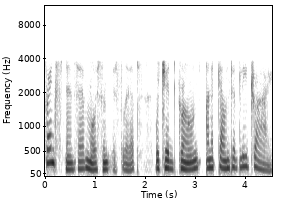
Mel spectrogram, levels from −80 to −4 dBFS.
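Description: From 1.26 to 1.44 s the speech smears and fades, then smears again briefly at 3.84 to 3.90 s. These are lost AMR speech frames, which the decoder covered by repeating its last good settings at falling gain.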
